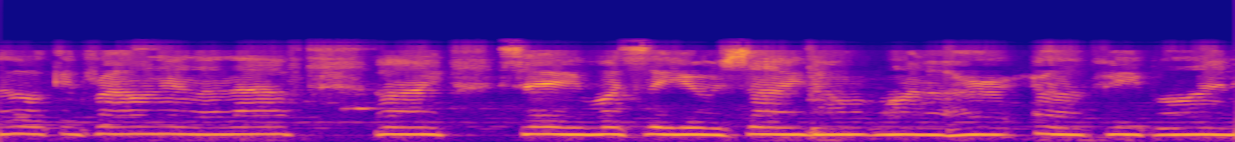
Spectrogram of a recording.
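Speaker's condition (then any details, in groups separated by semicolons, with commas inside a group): Brain injury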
